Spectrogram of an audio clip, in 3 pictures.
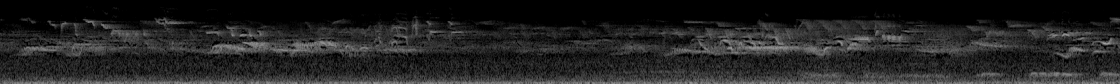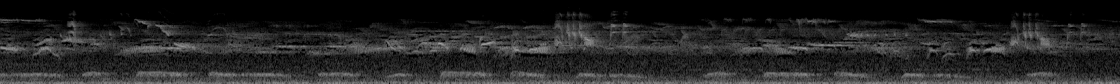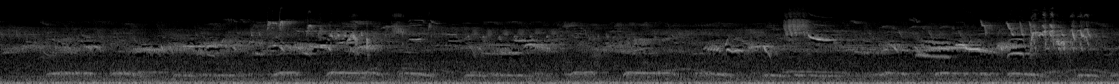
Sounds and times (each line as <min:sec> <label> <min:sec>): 0:00.0 Birdsong 0:33.5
